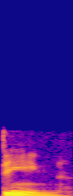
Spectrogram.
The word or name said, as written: dean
